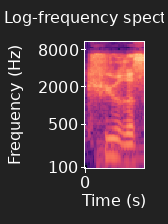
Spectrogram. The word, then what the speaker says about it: Tyris: Erstens, das wird Tyris ausgesprochen, danke.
